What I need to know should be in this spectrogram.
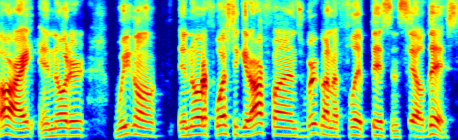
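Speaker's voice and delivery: usual speaking voice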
